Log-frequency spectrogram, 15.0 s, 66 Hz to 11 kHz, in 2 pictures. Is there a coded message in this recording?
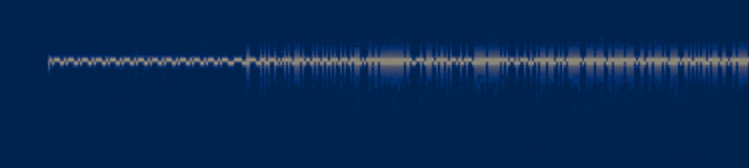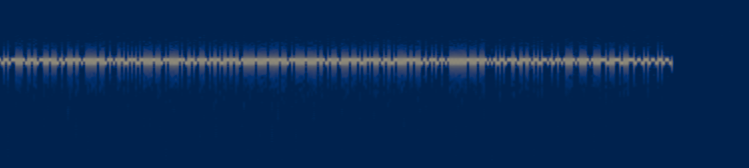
Yes: NAVTEX (SITOR-B), 100 baud, 170 Hz shift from 0.5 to 14.2 s, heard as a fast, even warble, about 1700 Hz centre. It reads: ZCZC FL85 NAV WARNING 312. BUOY IN PSN 08-13N 064-26W UNLIT. NNNN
